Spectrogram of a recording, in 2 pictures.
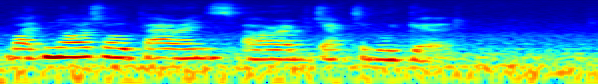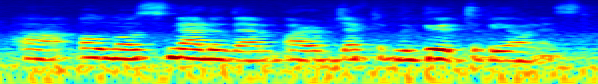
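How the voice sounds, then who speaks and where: A Russian-accented woman, not a native English speaker, gives a blunt, frank opinion at a film club. She is recorded from across an echoing cinema auditorium, with steady room noise behind her. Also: medium pitch, brisk. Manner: frank, blunt, hesitant fillers. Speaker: discussion club participant. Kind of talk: spoken opinion in a film discussion. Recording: echoey hall, distant, noisy.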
